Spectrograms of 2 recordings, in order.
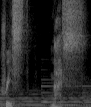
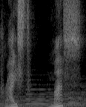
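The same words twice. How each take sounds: First: The first part does not sound like Christ. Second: The first part sounds like the word Christ. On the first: The name of Christ has been removed. The speaker calls it wrong. "le llamó Christ Mass... la pronunciación es distinta" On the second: It names Christ in the celebration. The speaker calls it right. "en lugar de decir Christ, Christ Mass"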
